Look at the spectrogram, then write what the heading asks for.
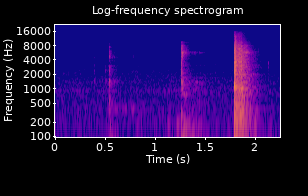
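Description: A cable being pushed into the front USB port of an HP Pavilion Wave desktop PC: three separate sharp plastic clicks and scrapes, the last one loudest, close up with no talking.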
